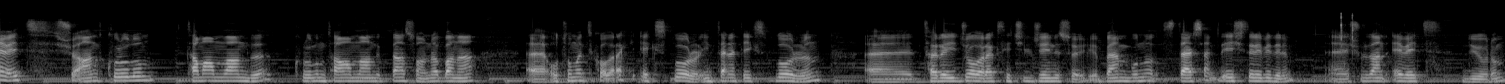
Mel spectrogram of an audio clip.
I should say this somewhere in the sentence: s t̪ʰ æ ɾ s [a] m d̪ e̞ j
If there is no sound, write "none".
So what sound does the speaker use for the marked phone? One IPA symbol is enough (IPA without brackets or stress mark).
æ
